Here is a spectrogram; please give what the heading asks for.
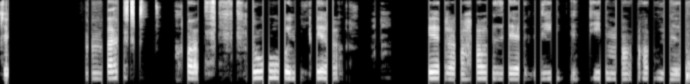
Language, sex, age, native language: Icelandic, male, 12, Icelandic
